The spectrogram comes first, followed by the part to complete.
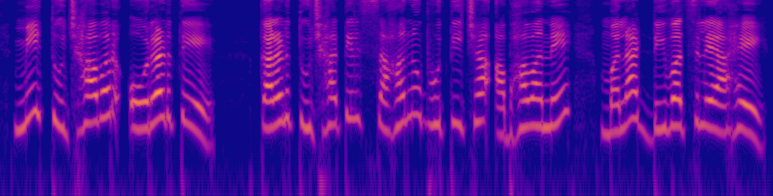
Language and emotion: Marathi, angry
